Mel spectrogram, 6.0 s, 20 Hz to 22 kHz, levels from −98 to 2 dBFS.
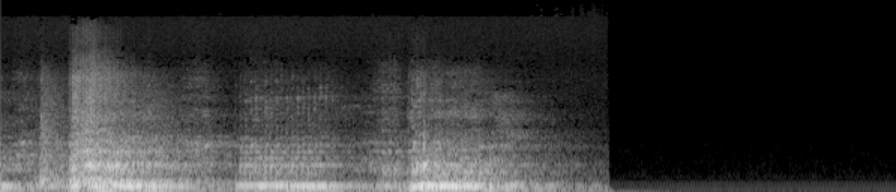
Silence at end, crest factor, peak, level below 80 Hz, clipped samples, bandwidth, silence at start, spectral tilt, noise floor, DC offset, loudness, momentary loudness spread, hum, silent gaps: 2.1 s; 18 dB; -6 dBFS; -34 dBFS; under 0.1%; 7.8 kHz; 0 s; -8 dB/octave; -73 dBFS; 0.1%; -23 LUFS; 16 LU; 50 Hz at -45 dBFS; none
